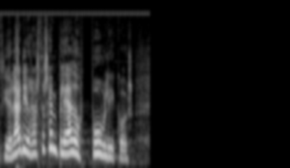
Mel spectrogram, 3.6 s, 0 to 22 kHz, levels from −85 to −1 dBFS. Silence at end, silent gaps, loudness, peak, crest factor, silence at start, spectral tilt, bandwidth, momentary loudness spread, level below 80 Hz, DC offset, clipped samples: 2 s; none; -23 LUFS; -6 dBFS; 20 dB; 0.05 s; -4 dB/octave; 17 kHz; 13 LU; -72 dBFS; under 0.1%; under 0.1%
